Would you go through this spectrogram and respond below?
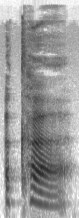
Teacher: In most British English accents, the word occur ends in a vowel sound. Occur.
